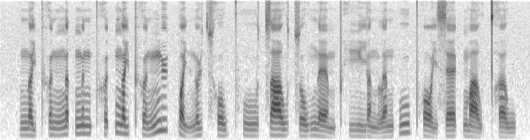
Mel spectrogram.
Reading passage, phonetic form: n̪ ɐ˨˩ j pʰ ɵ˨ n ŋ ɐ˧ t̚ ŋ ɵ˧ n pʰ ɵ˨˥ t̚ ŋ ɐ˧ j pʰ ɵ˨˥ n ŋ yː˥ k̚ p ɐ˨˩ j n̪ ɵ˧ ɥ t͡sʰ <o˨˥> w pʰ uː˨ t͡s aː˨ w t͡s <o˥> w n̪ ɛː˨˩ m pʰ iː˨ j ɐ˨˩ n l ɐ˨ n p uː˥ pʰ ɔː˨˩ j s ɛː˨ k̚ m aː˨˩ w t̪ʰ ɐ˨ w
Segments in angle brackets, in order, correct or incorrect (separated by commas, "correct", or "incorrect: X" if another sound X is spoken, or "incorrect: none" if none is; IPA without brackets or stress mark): correct, incorrect: o˨˧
